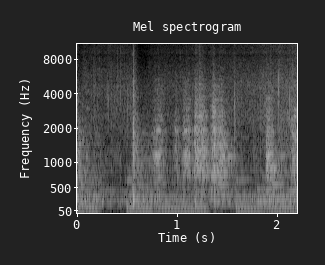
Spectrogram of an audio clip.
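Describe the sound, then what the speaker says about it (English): Metal griddle scraper cutting sourdough toast on a hot Blackstone griddle outdoors in the mountains, quick scraping strokes over steady close sizzling, no voices. "Slice that toast up with my griddle scraper,"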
